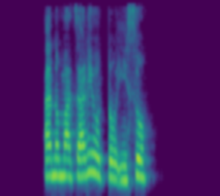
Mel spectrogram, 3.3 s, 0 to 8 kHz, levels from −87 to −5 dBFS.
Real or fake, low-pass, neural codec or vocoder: fake; 7.2 kHz; codec, 16 kHz, 1.1 kbps, Voila-Tokenizer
